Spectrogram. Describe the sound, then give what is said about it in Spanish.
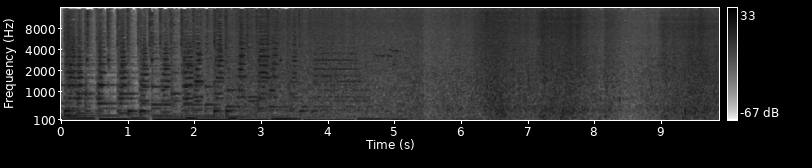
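A melodic music passage fades out over the first few seconds, giving way to the soft, steady wash of gentle ocean waves rolling in and breaking slowly on the shore at dawn, swelling and receding almost where the first houses of the port of Yarica begin. “Desde tempranas horas, las suaves olas mueren lentas casi donde comienzan las primeras casas del puerto.”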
